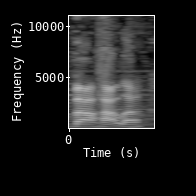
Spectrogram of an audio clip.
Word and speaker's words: VA-11 HALL-A: oh hey ba holla her name sounds facili and a bit hard to pronounce good thing it's actually called Valhalla the funny numbers and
